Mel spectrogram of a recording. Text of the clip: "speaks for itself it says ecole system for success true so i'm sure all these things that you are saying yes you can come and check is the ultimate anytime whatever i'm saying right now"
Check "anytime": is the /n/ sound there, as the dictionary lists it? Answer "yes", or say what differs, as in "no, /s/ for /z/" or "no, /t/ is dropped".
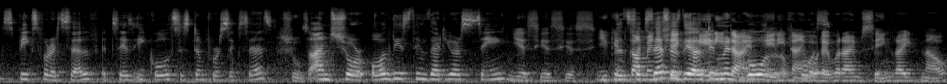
no, /l/ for /n/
